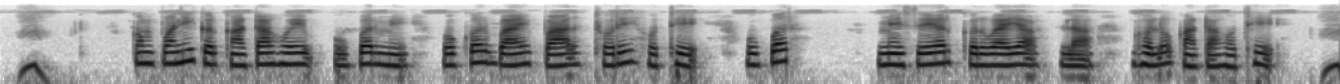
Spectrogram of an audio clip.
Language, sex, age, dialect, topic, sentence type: Chhattisgarhi, female, 25-30, Northern/Bhandar, banking, statement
